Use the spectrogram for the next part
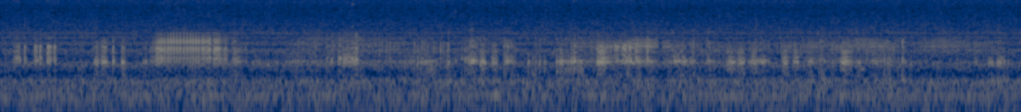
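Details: Tago's brown frog calling in April beside a gorge on the Kamo River, Itoshima, Fukuoka, Japan. A longer rattling croak is followed by a dense, irregular run of short pulsed notes over a steady stream.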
